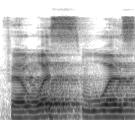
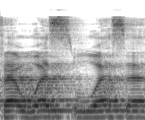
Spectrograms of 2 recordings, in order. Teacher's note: എല്ലാ വാവും വ്യക്തമായി അതിൻ്റെ മഖ്റജിൽ നിന്നാണ് ഉച്ചരിക്കേണ്ടത്. 2 ചുണ്ടുകൾ വൃത്താകൃതിയിലായിരിക്കും വാവ് ഉച്ചരിക്കുമ്പോൾ. · ഫവസ്വസ, ഇവിടെ ഫാവും ശേഷം വാവുമാണ്. ഫ ആണെങ്കിൽ താഴെ ചുണ്ടിൻ്റെ മധ്യവും മേലെ മുൻപല്ലിൻ്റെ അഗ്രവുമാണ് ഫഇൻ്റെ മഖ്റജ്. എന്നാൽ വാവ് പൂർണ്ണമായും 2 ചുണ്ടുകൾ വൃത്താകൃതിയിലാക്കിക്കൊണ്ട് ഉച്ചരിക്കേണ്ട അക്ഷരമാണ്.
